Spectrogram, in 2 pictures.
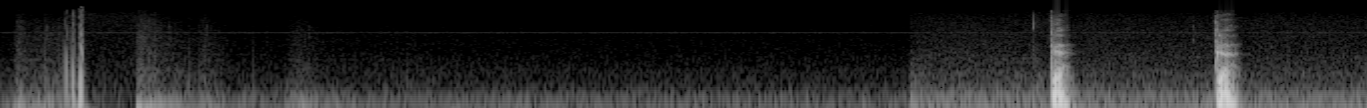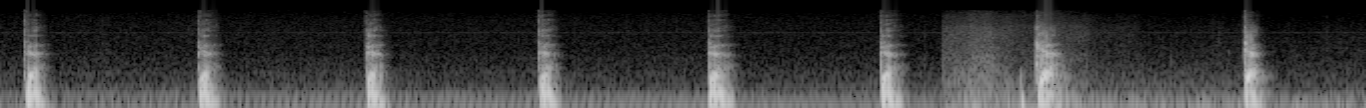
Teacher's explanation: The voiced tongue back plosive consonant G. Place the back of the tongue in gentle contact with the soft palate. Let the tongue spring away. Play this drum beat on the springing action of the back of the mouth without tightening, pressing, or pushing.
